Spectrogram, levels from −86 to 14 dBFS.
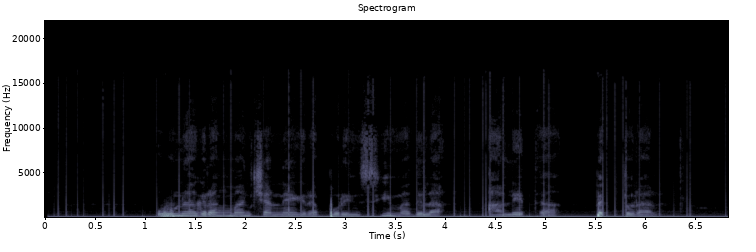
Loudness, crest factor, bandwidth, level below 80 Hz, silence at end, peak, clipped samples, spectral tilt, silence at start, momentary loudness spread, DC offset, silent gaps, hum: -37 LUFS; 28 dB; 16 kHz; -40 dBFS; 0 s; -6 dBFS; under 0.1%; -7 dB/octave; 0.05 s; 19 LU; under 0.1%; none; none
